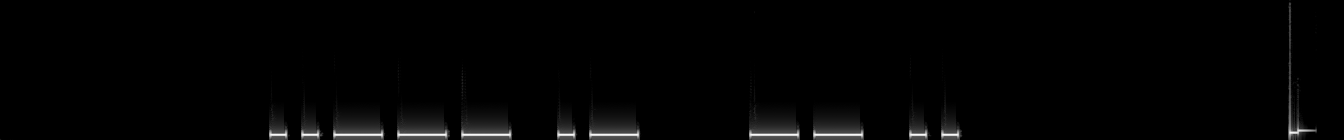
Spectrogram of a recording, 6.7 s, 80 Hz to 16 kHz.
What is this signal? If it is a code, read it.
Morse code, heard as a keyed tone, about 15 wpm, 700 Hz. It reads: 2A MI
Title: Field Day Exchanges Encore - 15wpm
